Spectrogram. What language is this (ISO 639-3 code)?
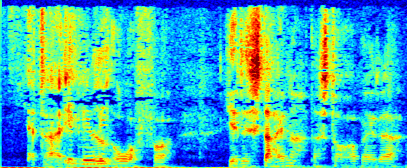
dan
